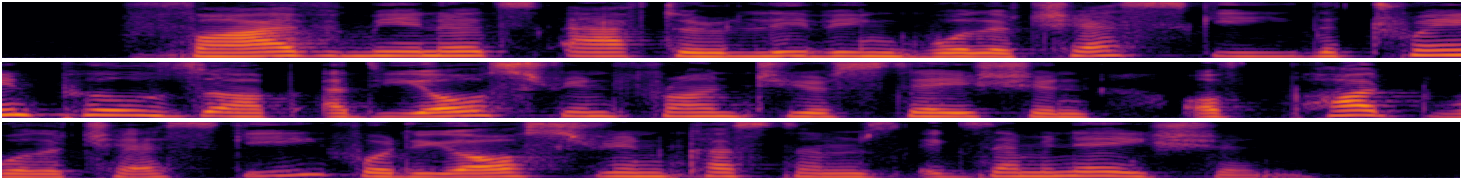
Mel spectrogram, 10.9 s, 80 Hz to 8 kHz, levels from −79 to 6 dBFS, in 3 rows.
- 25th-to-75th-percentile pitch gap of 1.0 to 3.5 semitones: Yes, average, 3.0 semitones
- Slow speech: Yes, slow, 115 wpm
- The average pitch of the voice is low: No, high, 195 Hz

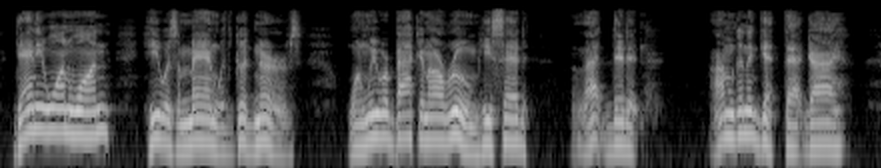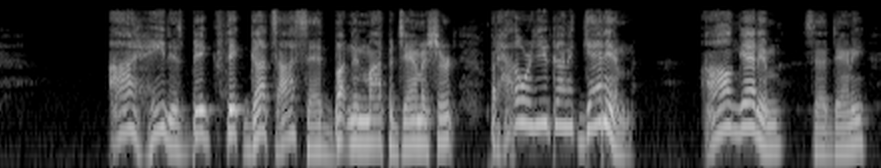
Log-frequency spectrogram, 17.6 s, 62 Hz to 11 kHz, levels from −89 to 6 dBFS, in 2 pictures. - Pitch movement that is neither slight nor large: No, wide, 6.6 semitones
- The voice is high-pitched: No, medium, 145 Hz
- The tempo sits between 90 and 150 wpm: No, average, 180 wpm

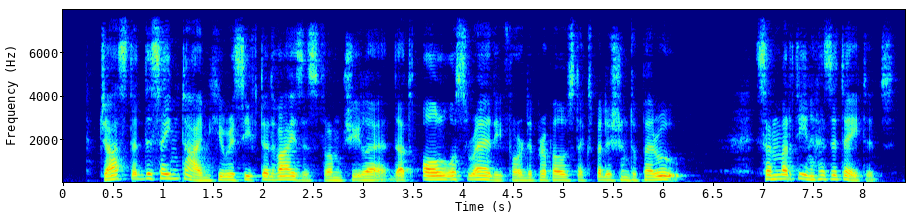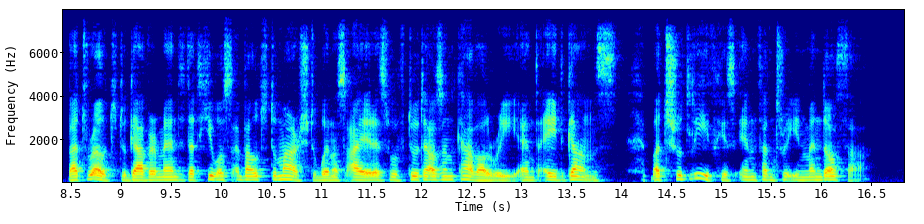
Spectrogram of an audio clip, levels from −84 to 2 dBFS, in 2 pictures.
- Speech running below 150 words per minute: No, average, 175 wpm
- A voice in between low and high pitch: Yes, medium, 145 Hz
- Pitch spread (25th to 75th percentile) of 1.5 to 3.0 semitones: No, average, 3.5 semitones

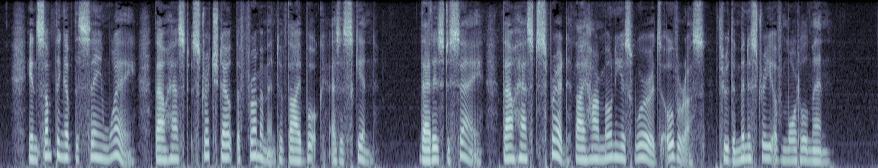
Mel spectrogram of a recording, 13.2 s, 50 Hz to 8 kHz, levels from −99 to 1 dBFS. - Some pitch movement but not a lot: Yes, average, 3.2 semitones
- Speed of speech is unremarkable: Yes, average, 165 wpm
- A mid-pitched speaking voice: Yes, medium, 160 Hz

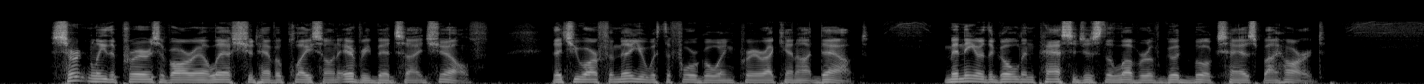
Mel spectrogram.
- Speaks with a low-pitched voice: Yes, low, 105 Hz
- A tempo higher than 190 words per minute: No, average, 170 wpm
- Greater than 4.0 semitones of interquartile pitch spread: No, narrow, 2.6 semitones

